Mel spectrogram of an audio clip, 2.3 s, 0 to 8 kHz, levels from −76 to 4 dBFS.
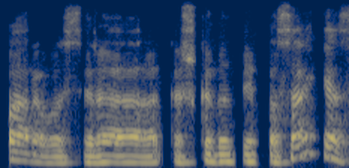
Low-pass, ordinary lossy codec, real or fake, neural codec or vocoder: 7.2 kHz; Opus, 24 kbps; real; none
